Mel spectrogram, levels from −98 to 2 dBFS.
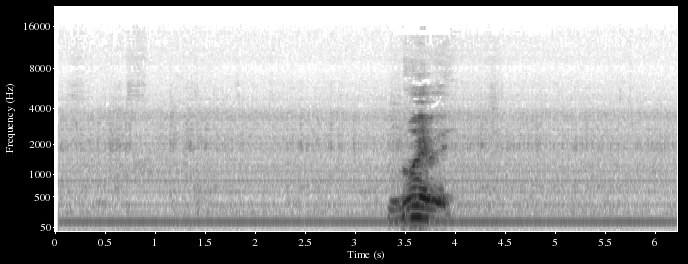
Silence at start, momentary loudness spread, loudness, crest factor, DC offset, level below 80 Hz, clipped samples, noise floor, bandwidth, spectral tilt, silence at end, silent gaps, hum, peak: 3.35 s; 31 LU; -16 LUFS; 22 dB; under 0.1%; -58 dBFS; under 0.1%; -46 dBFS; 6.2 kHz; -8 dB/octave; 2.3 s; none; none; -2 dBFS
